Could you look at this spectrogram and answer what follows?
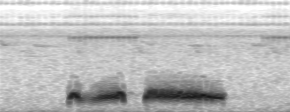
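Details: Spotted dove, a trained lure bird, reacting to a wild bird for the second time with a single clear phrase: a short wavering double coo followed straight away by a longer level coo, a faint high hum underneath.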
